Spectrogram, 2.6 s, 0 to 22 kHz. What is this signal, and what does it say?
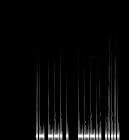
Morse code, heard as a keyed tone, about 40 wpm, 700 Hz. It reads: AGE 85
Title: Practice QSO - Exchange 3 - More Info - 40wpm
